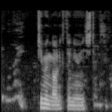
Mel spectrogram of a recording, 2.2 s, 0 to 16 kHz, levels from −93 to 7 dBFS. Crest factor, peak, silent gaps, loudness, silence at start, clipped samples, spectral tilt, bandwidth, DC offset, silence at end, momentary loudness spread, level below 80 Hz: 18 dB; -10 dBFS; none; -27 LUFS; 0.05 s; under 0.1%; -5 dB/octave; 11.5 kHz; under 0.1%; 0 s; 14 LU; -64 dBFS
